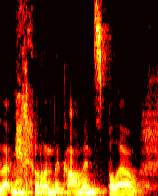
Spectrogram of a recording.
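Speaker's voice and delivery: quick, giggly speech, laughing through words.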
